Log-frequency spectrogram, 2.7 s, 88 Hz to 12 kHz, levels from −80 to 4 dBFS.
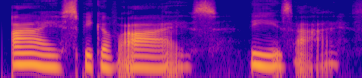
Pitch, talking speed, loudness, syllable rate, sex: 185 Hz, 110 wpm, -21 LUFS, 3.2 syllables/s, female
